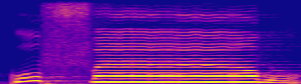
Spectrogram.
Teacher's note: ro-nya apabila berhenti disukunkan, dibacanya secara tafkhim, sebab ro yang disukunkan didahului baris fathah, maka bacanya tebal.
